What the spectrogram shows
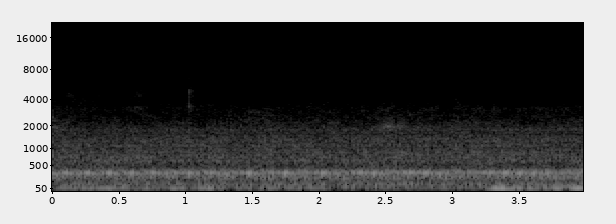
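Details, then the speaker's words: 1980s Sanyo 9-inch oscillating fan (2-speed shaded-pole C-frame motor), gummy and unoiled before restoration, running on low: low, steady motor hum with no grinding, squeal or rattle; bearings quiet and healthy. "for this one the bearings sound nice and quiet which is always a relief to hear"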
